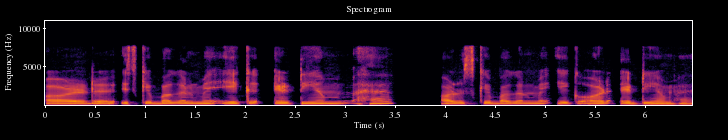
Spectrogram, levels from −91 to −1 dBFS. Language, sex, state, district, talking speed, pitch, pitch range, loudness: Hindi, male, Bihar, East Champaran, 140 wpm, 190 Hz, 180-200 Hz, -24 LUFS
